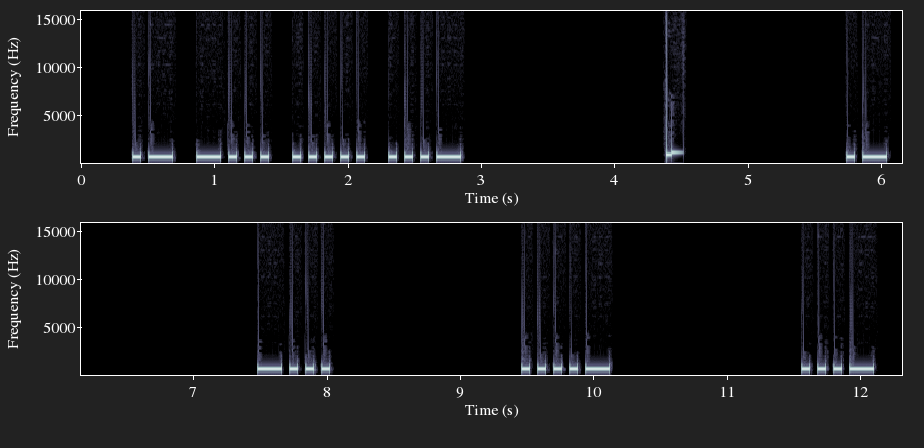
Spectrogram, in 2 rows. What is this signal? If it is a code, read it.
Morse code, heard as a keyed tone, about 20 wpm, spaced as for 9 wpm, 700 Hz. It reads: AB5V AB4V
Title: USA Call Signs - 4 Characters - 8x Character Spacing - 20wpm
